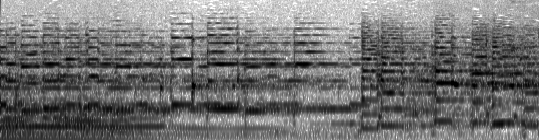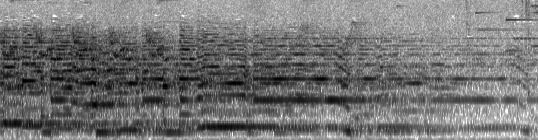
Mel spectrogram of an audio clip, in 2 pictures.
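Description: Instrumental score music. A low held note stops about a second and a half in, under many ringing higher notes, and the whole slowly gets quieter toward the end.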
